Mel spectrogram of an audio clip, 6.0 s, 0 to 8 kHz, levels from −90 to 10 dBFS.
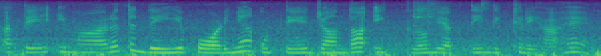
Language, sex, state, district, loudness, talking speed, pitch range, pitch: Punjabi, male, Punjab, Kapurthala, -17 LUFS, 110 wpm, 205-225 Hz, 210 Hz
